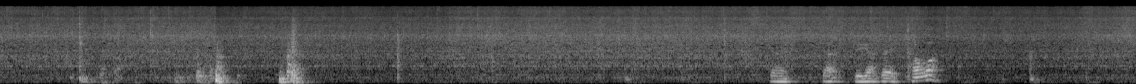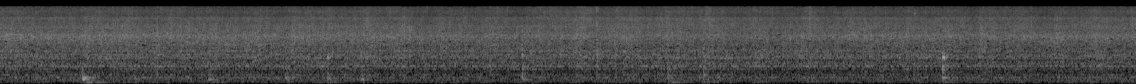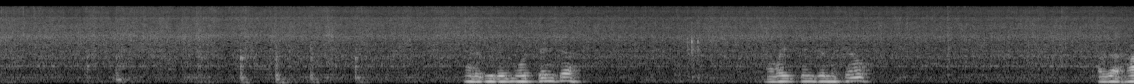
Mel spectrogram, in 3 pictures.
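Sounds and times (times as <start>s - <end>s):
food sizzling in a frying pan: 0.0s - 34.0s.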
